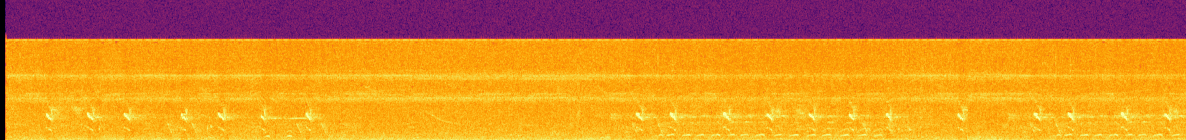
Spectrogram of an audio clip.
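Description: A pair of white-faced whistling ducks gives clear, high whistles in quick bursts of several notes. A lower run of rapid notes and steady background noise accompany them.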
